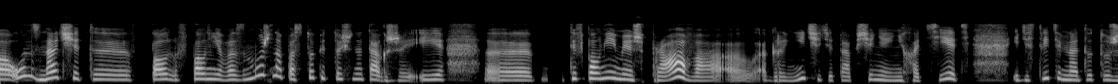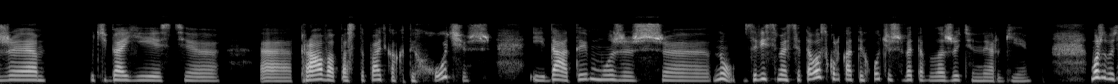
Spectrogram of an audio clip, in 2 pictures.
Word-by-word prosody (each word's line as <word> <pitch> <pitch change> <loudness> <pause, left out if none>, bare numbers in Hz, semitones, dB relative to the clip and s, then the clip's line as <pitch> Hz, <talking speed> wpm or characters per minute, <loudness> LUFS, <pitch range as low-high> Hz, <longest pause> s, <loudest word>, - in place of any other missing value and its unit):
он, 385 +3 +1
значит, 275 +1 +3
э, 220 -2 -2 0.2
впол 235 -2 +1
вполне 245 +1 0
возможно, 280 - -1
поступит 285 +2 -4
точно 250 -1 -3
так 220 -5 0
же 175 +1 +2
и, 220 +1 -4 0.4
э, 195 -1 +1 0.3
ты 270 - -1
вполне 275 +2 +2
имеешь 235 -5 +2
право, 190 - +4
а, 95 -1 -5
у, - - -12
ограничить 190 +6 -3
это 190 0 -8
общение 215 +2 -2
и 180 - -8
не 180 - -7
хотеть. 220 +9 -3 0.4
И, 205 - -7
действительно, 215 +1 -3
тут 215 +1 -11
уже 205 0 +3 0.5
у - - -10
тебя 205 +2 +3
есть, 190 -2 -2
э, 175 -2 -5 0.4
э, 160 0 0
право 210 0 +7
поступать, 195 +4 -2
как - - -7
ты - - -9
хочешь. - - 0 0.4
И 190 -3 -8
да, 210 +2 +5
ты 230 +4 -5
можешь, 215 -6 +4
э, 175 -2 -4
ну, 240 +5 -2
в - - -15
зависимости 225 0 -1
от - - -13
того, 320 - +5
сколько 245 -8 -2
ты 205 - -7
хочешь 225 -4 -1
в - - -15
это 200 -2 -4
вложить 185 +1 +1
энергии. 165 -1 -9 0.6
Может 315 0 +5
быть, 255 -2 -2
210 Hz, 155 wpm, -24 LUFS, 185-245 Hz, 0.6 s, право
